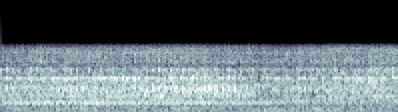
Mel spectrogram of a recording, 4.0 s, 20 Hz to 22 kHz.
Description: Стук двигателя КИА Спектра 1.6 на холодную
